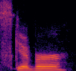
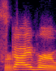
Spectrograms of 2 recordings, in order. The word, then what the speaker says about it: Skiver: do people normally say sometimes this guy comes out as skiver or skeever but it is skyver which in scotland means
